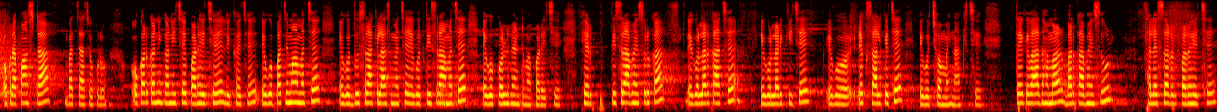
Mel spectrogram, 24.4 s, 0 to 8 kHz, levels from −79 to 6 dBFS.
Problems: background sounds at intervals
